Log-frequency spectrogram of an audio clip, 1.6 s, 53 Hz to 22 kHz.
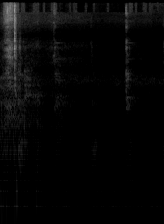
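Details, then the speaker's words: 1993–96 Cadillac Fleetwood, new turn signal flasher relay clipped to the metal rail that acts as its sounding board: soft, crisp clicks about every three-eighths of a second, slightly quiet but normal. "so that way you can hear the turn signal clicking without it you wouldn't really hear it"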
